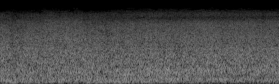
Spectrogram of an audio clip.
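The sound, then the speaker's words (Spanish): Sea waves make a dense, continuous rushing wash that stays loud and even throughout, with no separate breaks and no voices. “un sonido del mar con las olas y que vienen y van.”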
